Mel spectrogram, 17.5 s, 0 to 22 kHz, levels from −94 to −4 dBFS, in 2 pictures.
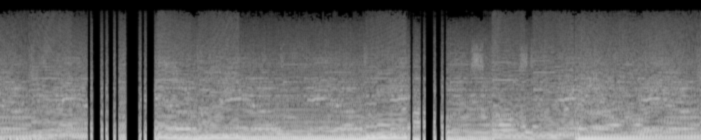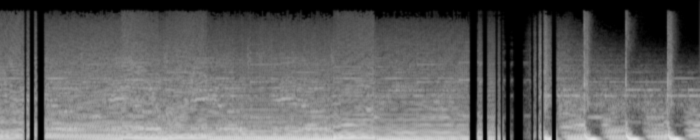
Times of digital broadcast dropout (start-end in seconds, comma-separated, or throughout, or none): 1.10-1.94, 5.13-5.59, 9.07-9.33, 14.64-15.73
